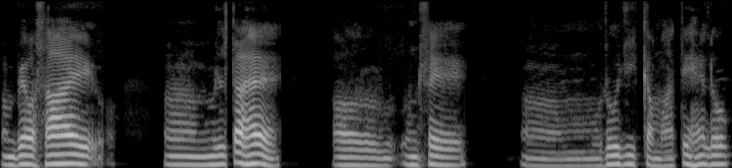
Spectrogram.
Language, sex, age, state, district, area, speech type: Hindi, male, 60+, Uttar Pradesh, Ghazipur, rural, spontaneous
